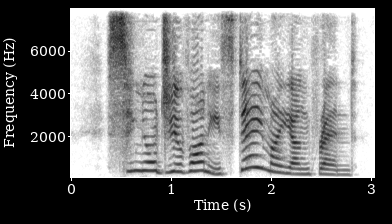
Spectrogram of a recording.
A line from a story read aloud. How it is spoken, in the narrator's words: cried he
